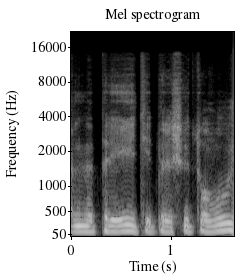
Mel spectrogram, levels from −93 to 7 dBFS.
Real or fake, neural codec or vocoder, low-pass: fake; codec, 44.1 kHz, 2.6 kbps, DAC; 14.4 kHz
